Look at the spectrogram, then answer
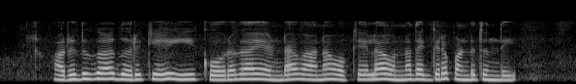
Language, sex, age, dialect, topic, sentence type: Telugu, female, 25-30, Utterandhra, agriculture, statement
